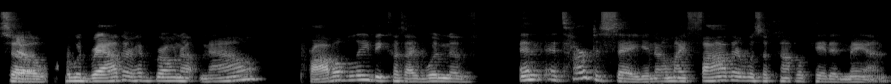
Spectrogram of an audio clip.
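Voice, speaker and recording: A man's ordinary speaking voice at a fairly high pitch, fairly slow pace and ordinary pitch variation. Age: 60s. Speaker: psychiatrist. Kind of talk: casual chat.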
